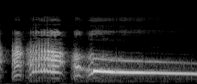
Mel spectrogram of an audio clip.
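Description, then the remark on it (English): A rooster crows once, loud: two short choppy syllables followed by a long, drawn-out note that slowly falls in pitch and holds to the end, with no talking. “And of course, the next morning came. The rooster crowed.”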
